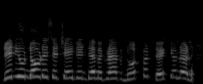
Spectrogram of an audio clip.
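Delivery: hammed-up Indian accent parody. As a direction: replay the interview in an Indian accent. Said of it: "I just give Indian accents".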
